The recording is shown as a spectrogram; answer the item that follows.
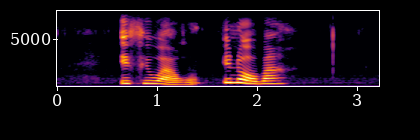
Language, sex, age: Northern Sotho, female, 23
